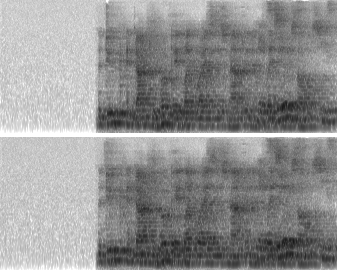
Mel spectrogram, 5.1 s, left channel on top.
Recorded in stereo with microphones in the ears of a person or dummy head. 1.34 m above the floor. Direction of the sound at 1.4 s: 25° left (ahead or behind).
